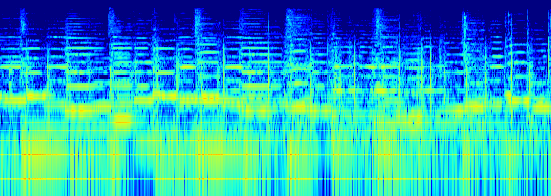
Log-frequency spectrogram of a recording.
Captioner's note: shoes tapping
